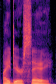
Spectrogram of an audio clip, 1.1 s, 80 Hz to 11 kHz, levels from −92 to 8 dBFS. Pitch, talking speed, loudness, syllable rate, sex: 150 Hz, 170 wpm, -14 LUFS, 3.1 syllables/s, female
